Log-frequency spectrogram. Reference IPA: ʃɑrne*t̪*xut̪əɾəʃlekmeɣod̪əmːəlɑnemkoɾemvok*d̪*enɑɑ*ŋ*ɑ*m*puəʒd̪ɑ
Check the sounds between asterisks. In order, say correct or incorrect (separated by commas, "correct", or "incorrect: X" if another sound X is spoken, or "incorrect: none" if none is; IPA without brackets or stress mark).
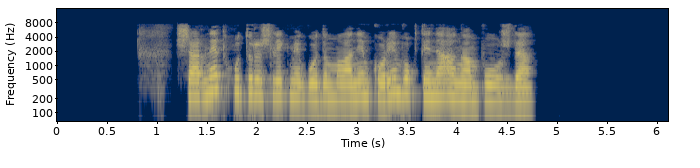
correct, incorrect: t̪, correct, correct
